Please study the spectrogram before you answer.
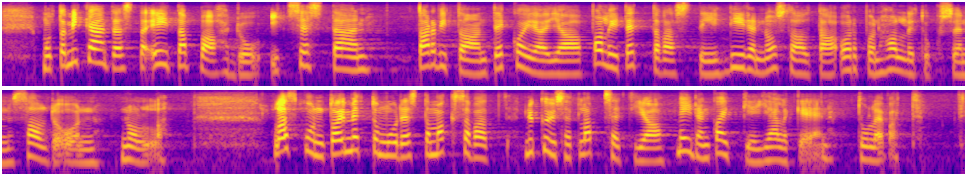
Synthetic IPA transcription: mut̪ːɑmikæːnt̪æst̪æʔe̞ijt̪ɑpɑhduit̪se̞st̪æːn | t̪ɑrʋit̪ɑːnt̪e̞ko̞jɑjɑʋɑlit̪e̞t̪ːɑʋɑst̪iniːde̞no̞sɑlt̪ɑʔorponɦɑlːit̪ukse̞nsɑldo̰onːo̞lːɑ̰ | lɑskunt̪o̞jmet̪ːomuːde̞st̪ɑmɑksɑʋɑt̪nykyjse̞t̪lɑpset̪jɑme̞jdæŋkɑjkːiejælke̞̰ːnt̪ule̞̰ʋɑ̰t̪

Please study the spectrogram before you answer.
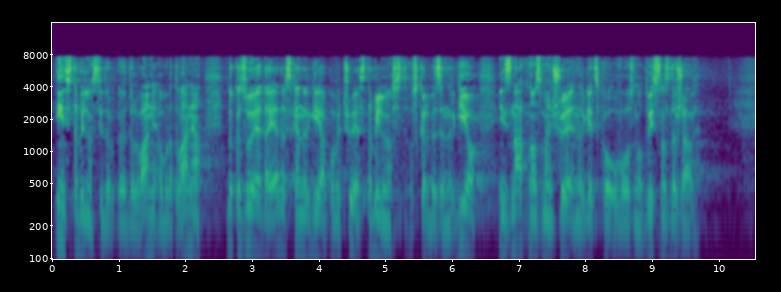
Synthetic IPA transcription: inst̪abiːlnɔst̪id̪ɛlɔʋaːnjaɔbɾat̪ɔʋaːnja | d̪ɔkazuːjɛd̪ajɛːd̪əɾskaɛnɛɾɡiːjapɔʋɛt͡ʃuːjɛst̪abiːlnɔst̪ɔskəɾbɛzaɛnɛɾɡiːjɔinznaːt̪nɔzmanʃuːjɛːnɛɾɡeːt̪skɔʔuʋɔːznɔːd̪ʋiːsnɔst̪d̪əɾʒaːʋɛ

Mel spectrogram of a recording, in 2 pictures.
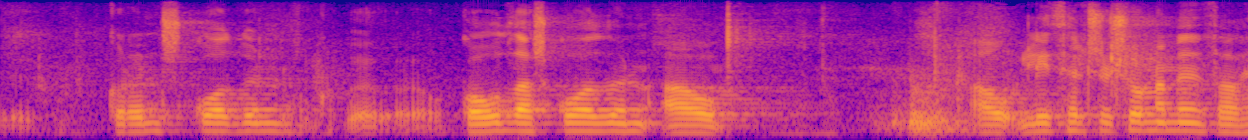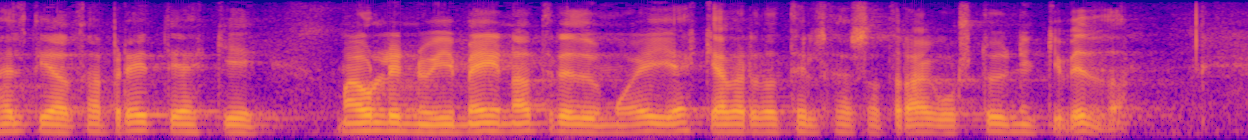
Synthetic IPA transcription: kɾœnskɔːðʏn | koːwðaskɔːðʏnaw | a̰wliːt̪hɛlsʏsjownamɛðʏnθawɦɛlt̪ɪjɛaðθaðpɾʔeːjt̪ɪɛhcɪ | maːwlɪnːʏimeːjɪnaːt̪ɾɪðʏmɔɣeːjɛhcɪavɛɾðat̪ʰɪlθɛsːat̪ɾaːɣauɾ̥st̪ʏðniɲcɪ̰vɪðːa̰

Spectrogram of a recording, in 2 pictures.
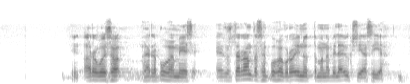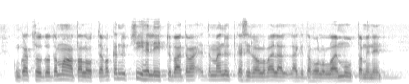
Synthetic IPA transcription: nḭnɑrʋoisɑherːɑpuhemːies | erust̪ɑrɑnt̪ɑsempuheʋuoroinːot̪ːɑmɑnːɑʋielæyksiɑsiɑ | kuŋkɑt̪soːt̪uot̪ɑmɑːt̪ɑlot̪ːɑʋɑˑikːɑnyt̪siːhelliːt̪ːyʋæːt̪ææt̪æmænyt̪kæsilːæoleʋɑelæːæːkit̪æhuololːɑemmuːt̪ːɑminen

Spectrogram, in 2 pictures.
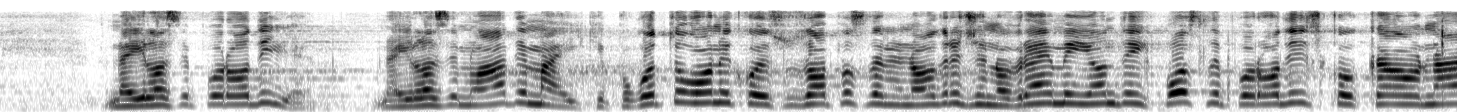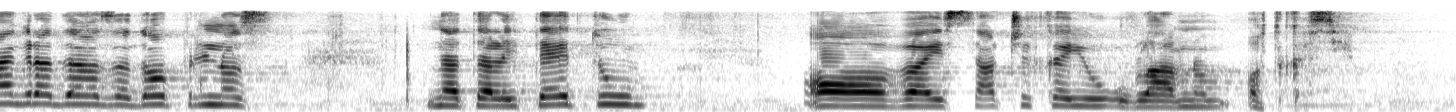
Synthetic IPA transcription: nailˠaze̞poɾo̞d̪iʎḛ | nailˠaze̞mlˠaːd̪e̞maːjke̞po̞ɡo̞t̪o̞ʋoo̞neko̞je̞suzapo̞sle̞nenao̞d̪ɾe̞d͡ʑe̞noʋɾe̞ːme̞io̞nd̪aixpo̞slepo̞ɾo̞d̪iʎʲskoɡkaonaːɡɾad̪azad̪o̞pɾinos | nat̪alit̪eːt̪u | oʋajsat͡ʂekajuːɡlˠaːʋnomo̞t̪kḁz̥i̥

